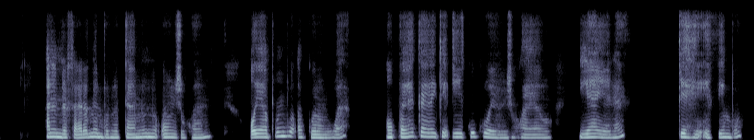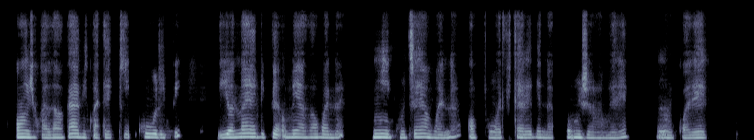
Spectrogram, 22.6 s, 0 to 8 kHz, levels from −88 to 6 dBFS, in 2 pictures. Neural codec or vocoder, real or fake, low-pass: codec, 24 kHz, 1 kbps, SNAC; fake; 7.2 kHz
